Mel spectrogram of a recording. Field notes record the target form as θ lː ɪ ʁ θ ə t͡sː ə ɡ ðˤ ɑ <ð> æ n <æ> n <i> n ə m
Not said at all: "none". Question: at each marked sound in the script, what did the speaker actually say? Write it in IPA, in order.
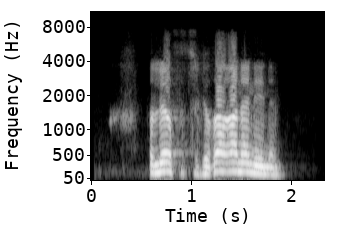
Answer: ʁ, æ, i

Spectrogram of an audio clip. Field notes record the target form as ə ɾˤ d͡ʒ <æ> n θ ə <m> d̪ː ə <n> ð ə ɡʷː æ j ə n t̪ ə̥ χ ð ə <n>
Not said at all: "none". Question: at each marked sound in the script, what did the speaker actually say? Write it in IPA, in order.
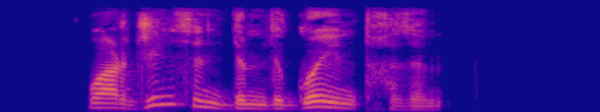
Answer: i, n, m, m

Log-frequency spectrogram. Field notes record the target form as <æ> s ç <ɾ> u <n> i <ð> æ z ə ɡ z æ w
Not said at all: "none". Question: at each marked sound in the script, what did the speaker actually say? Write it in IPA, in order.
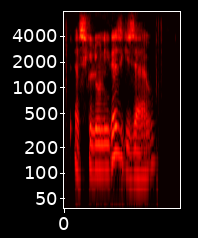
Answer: æ, l, n, ð

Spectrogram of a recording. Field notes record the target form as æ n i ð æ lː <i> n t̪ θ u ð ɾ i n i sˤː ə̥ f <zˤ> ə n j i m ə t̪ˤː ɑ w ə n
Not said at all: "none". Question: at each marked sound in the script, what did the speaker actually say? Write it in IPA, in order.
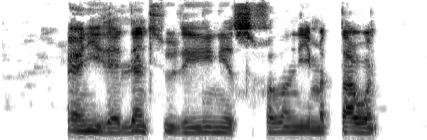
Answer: æ, ðˤ

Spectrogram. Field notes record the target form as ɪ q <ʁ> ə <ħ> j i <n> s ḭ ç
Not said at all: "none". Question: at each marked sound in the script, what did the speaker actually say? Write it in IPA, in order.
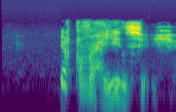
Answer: v, ħ, n

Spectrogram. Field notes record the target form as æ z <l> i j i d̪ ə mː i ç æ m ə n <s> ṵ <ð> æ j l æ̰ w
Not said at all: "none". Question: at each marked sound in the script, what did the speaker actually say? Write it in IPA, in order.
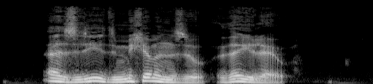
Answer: l, z, ð

